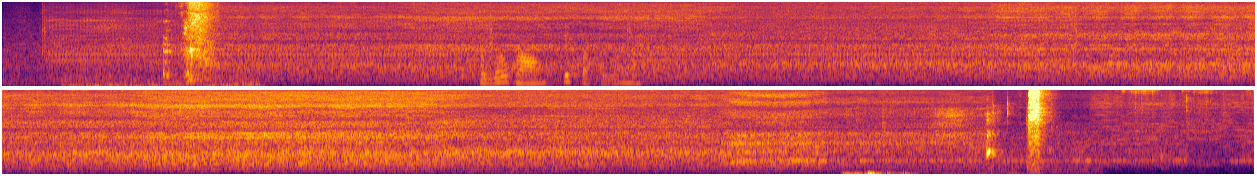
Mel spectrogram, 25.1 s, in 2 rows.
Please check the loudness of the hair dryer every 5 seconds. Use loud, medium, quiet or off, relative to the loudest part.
medium, medium, loud, loud, medium.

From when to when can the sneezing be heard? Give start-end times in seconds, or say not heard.
0.6-2.6, 21.1-22.9.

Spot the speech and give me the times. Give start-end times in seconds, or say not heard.
4.7-6.4.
